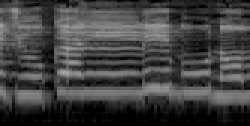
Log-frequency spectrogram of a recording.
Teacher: लौला युकल्लिमुनल्लाह, नल्लाह को जब अल्लाह को पढ़ेंगे तो अल्लाह पुर पढ़ा जाएगा, इसलिए कि अल्लाह से पहले लफ्ज़ लाम के ऊपर अल्लाह से पहले लफ्ज़ नून के ऊपर ज़बर है तो अल्लाह पुर पढ़ा जाएगा।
